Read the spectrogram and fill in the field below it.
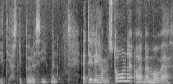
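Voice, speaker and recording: A woman's medium-pitched voice with a dark, mellow tone and very wide pitch swings. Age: 30s. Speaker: podcast co-host, reality TV fan. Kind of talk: casual chat.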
